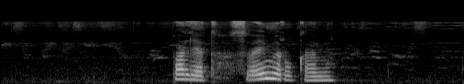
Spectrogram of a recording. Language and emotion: Russian, neutral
